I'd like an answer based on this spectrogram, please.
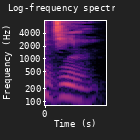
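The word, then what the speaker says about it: ج: 3 second টান দিয়ে আমাকে জিম বলতে হবে, এমনি করে জিম জিম। তোমরা বলো একবার জিম।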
